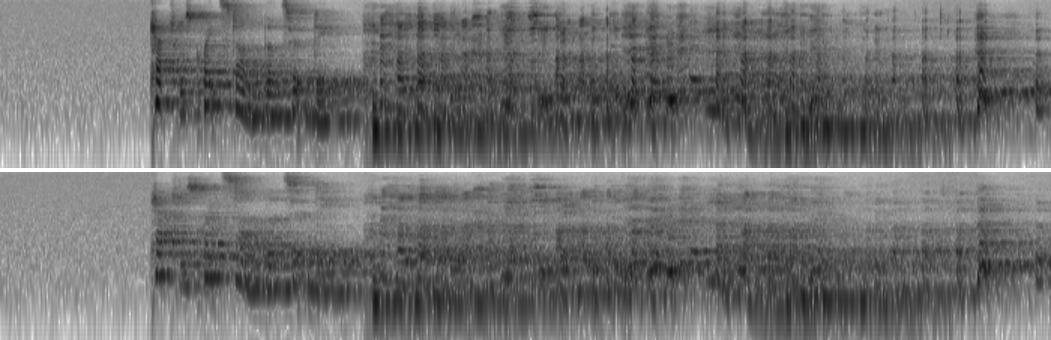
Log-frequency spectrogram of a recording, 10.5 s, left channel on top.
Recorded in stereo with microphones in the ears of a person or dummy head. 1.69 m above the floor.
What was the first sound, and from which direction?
A woman speaking, 45° left (ahead or behind).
